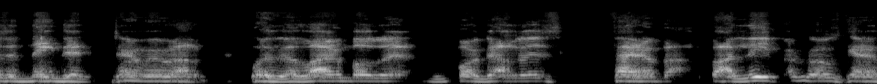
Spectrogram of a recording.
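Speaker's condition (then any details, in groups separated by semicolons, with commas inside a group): ALS/MND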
